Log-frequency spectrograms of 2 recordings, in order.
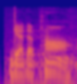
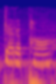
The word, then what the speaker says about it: guet-apens: Get a pen. – Guet-apens. Is this French? – It's from French. – Guet-apens. G-U-E-T-A-P-E-N.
